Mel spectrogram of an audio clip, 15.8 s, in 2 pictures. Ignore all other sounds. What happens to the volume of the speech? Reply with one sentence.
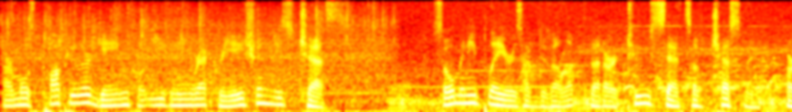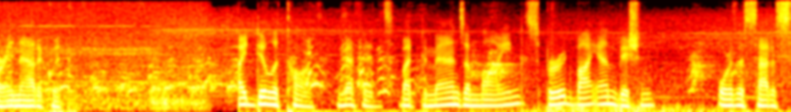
The volume of the speech stays about the same.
